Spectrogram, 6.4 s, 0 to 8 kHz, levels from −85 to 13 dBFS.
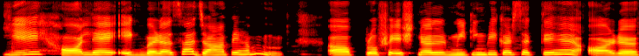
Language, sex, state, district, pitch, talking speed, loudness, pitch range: Hindi, female, Bihar, Sitamarhi, 255 Hz, 170 wpm, -15 LUFS, 230-275 Hz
